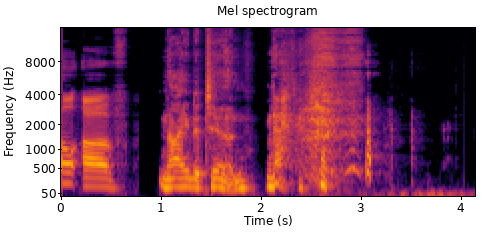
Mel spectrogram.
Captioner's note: laughter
